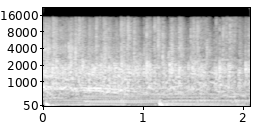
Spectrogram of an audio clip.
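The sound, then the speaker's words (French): Applause dubbed in after recording: steady, dense clapping from a crowd, even and continuous, layered over low sustained musical tones that shift pitch partway through. “Les applaudissements ont été rajoutés vous après.”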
